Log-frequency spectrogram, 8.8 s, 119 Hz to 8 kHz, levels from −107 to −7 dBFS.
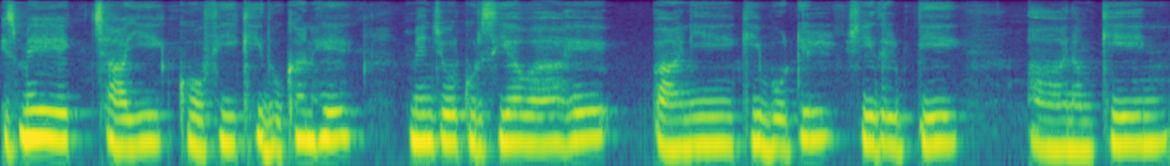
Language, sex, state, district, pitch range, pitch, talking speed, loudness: Hindi, male, Uttarakhand, Tehri Garhwal, 205-235 Hz, 215 Hz, 125 wpm, -17 LUFS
